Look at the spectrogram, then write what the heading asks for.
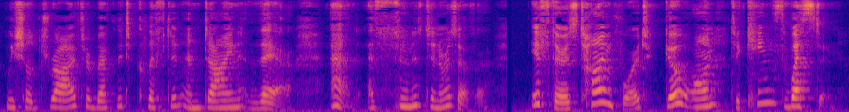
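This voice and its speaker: A woman reading aloud and voicing an effusive, affected young society woman who gushes in long, drawn-out phrases. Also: on the high side, expressive, warm tone, natural voice, poor audio. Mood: gushing. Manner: drawn-out, gushing delivery.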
